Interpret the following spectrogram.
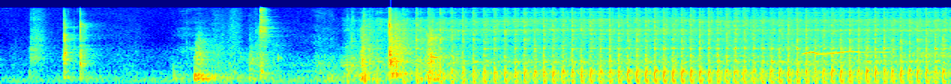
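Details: Small single-cylinder four-stroke Honda bike: some clatter at first, then a quick, steady, even thump around three beats a second, running sweet.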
